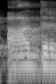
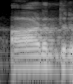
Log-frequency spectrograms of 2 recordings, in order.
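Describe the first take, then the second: First: आर्द्र without its first r, "aa-dra"; wrong pronunciation. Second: आर्द्र with both r sounds, "aar-dra"; correct pronunciation. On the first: Teacher shows the mistake, आर्द्र as "aa-dra". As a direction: drop the r before d in आर्द्र. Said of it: "नहीं होता". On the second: Teacher gives the right form, आर्द्र as "aar-dra". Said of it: "होता है". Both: Shown as a demonstration.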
